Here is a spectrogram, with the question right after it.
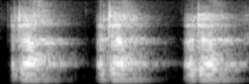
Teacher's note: instead of holding the tongue there, d, d, I'm doing one little flap of the tongue and touching the alveolar ridge, ada, ada, ada, which is why I add the vowel sound before, so that I can have a sound going, lift my tongue up, and tap once for the r sound.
